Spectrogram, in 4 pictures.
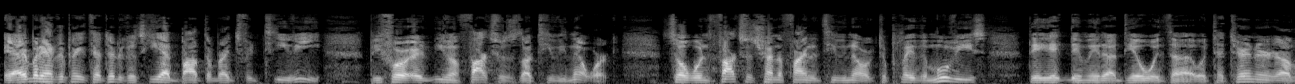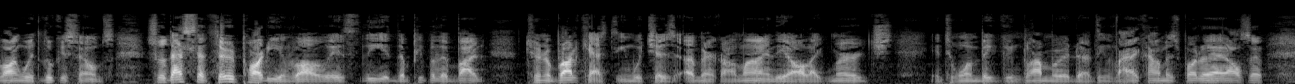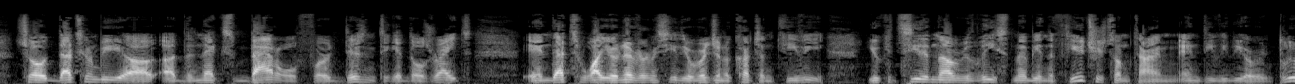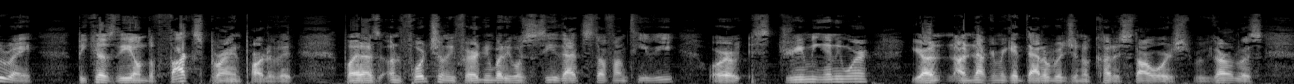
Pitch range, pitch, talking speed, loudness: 85-105 Hz, 95 Hz, 195 wpm, -19 LUFS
